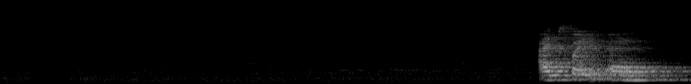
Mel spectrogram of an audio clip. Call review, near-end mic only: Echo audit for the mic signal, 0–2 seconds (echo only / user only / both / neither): neither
